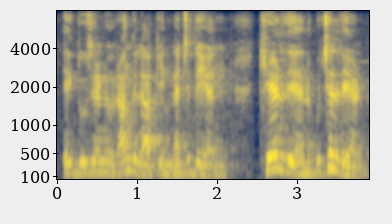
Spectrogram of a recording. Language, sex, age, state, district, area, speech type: Punjabi, male, 18-30, Punjab, Pathankot, urban, spontaneous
